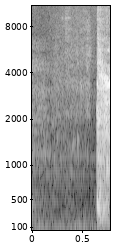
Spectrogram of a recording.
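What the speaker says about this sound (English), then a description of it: "I'm over here coughing my lungs out." A single sharp, loud cough bursts out abruptly after a short quiet moment, close to the microphone.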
